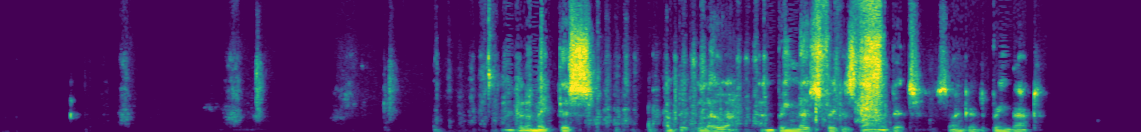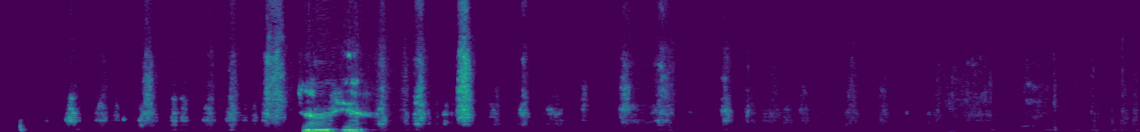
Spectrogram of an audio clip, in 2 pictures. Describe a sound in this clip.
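A pen scratches lightly across paper.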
